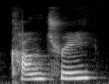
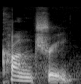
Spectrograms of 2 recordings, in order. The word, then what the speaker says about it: country: of country that's awesome some people pronounce the T quite clearly so they will say country whereas other people say it more like it sure so they say country country or country either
